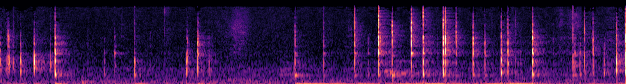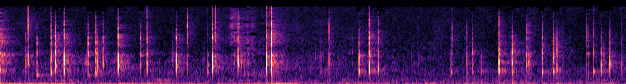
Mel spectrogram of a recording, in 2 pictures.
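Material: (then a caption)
Metal. Long nails tap quickly on the top lid of a flat, round brushed-metal tin, likely hollow, resting on a white cloth. The taps are short, dry clicks with almost no ring, coming in an irregular rapid stream. A faint low hum rises under them through the middle of the clip.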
